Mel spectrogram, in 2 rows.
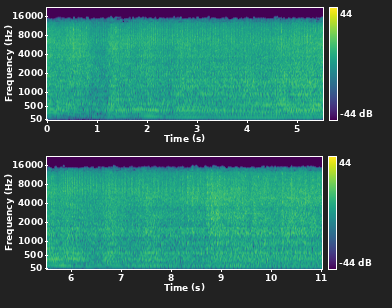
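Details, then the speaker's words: GM 3100 V6 swapped into a Camry (demolition derby build), first start-up with jury-rigged wiring, vacuum leaks present: uneven, lumpy running with stumbling beat and wandering revs; owner suspects cylinder two not firing, possibly coil pack, and fuel is very old. "there's some big vacuum links but cylinder number two which it is I'm pretty sure it's this one 3d pretty sure it's this one you're not firing"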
